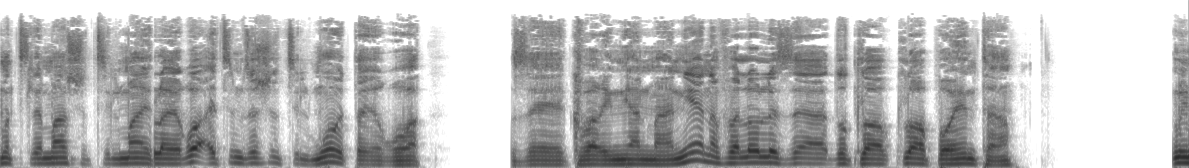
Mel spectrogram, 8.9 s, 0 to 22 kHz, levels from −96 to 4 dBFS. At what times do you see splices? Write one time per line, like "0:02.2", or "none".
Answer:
0:01.2
0:06.7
